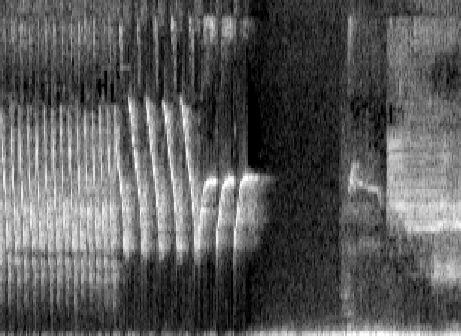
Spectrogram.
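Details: Canary song used as a master for training other canaries to respond: a dense rapid trill, then about six slower downward-sweeping whistles, after which the singing breaks off into near quiet with a few faint high notes.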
